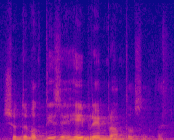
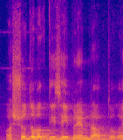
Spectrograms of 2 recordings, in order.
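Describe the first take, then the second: First: Said in the usual way. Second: "शुद्ध भक्ति" driven home loud, fast and higher; emphatic point. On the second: Real, not acted. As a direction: hammer the line home so they remember it. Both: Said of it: "इस चीज़ को याद रखिएगा".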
